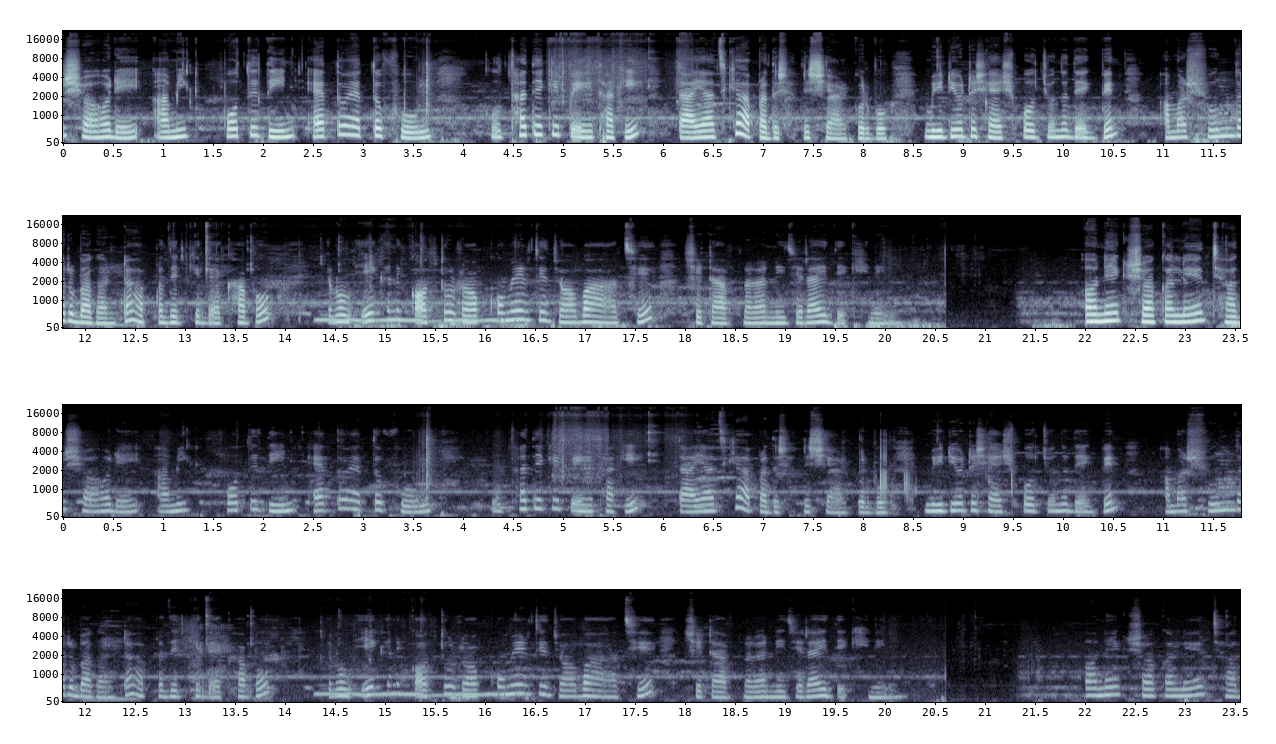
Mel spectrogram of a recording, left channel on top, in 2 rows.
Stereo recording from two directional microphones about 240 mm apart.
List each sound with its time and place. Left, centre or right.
0.0 s a woman's voice: left
4.3 s a woman's voice: left; by 20.0 s centre
21.9 s a woman's voice: left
